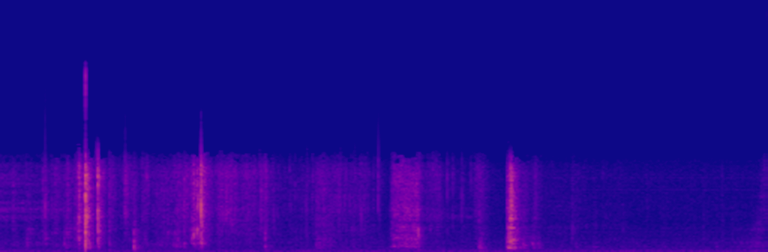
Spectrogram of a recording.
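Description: Plastic shrink wrap being torn off a trading card box: a handful of short crinkles and crackles, the sharpest about a second in, with softer rustling near the middle.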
